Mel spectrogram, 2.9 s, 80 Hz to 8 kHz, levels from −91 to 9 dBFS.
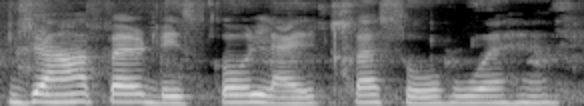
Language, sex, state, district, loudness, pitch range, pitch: Hindi, female, Chhattisgarh, Raipur, -15 LUFS, 185-210 Hz, 195 Hz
